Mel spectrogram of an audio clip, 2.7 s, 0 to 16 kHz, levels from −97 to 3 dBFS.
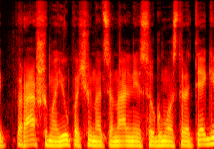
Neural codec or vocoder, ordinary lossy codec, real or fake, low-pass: none; Opus, 32 kbps; real; 14.4 kHz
